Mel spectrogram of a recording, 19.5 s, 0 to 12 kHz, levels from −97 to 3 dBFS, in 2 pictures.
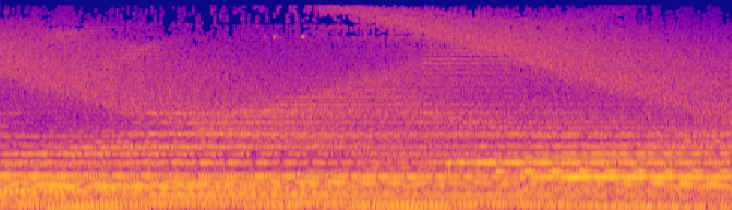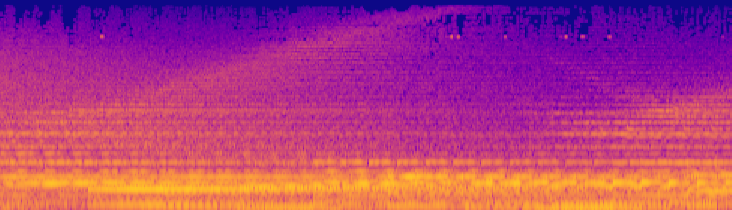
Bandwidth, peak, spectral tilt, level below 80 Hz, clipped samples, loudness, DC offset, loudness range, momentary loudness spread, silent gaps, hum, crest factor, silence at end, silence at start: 11.5 kHz; -2 dBFS; -6.5 dB/octave; -24 dBFS; under 0.1%; -17 LUFS; under 0.1%; 4 LU; 5 LU; none; none; 14 dB; 0 s; 0 s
